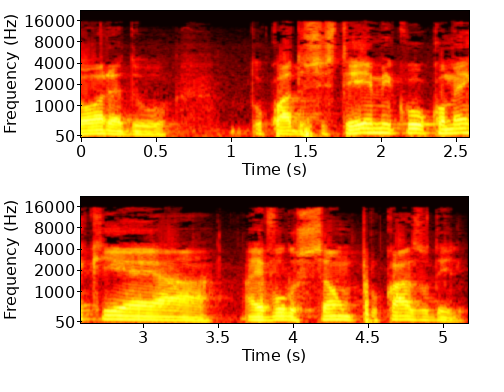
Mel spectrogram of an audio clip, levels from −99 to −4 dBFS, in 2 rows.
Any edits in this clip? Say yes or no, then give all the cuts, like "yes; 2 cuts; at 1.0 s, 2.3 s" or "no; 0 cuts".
no; 0 cuts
